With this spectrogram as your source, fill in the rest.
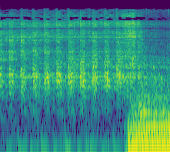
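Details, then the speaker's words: Ford Escape after jumps: cranking whir, then engine catches into a loud, deep, raw unmuffled rumble like a straight pipe; exhaust leak from a badly damaged, mostly missing muffler. "good old ford escapes sounds like she's straight pipe now too"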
